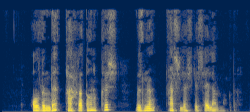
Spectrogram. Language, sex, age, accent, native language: Uzbek, male, 18-24, Toshkent viloyati, Uzbek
